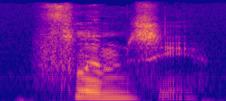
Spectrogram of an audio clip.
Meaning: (adjective) Likely to bend or break under pressure; easily damaged; frail, unsubstantial
- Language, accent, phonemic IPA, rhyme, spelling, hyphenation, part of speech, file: English, General American, /ˈflɪmzi/, -ɪmzi, flimsy, flim‧sy, adjective / noun / verb, En-us-flimsy.ogg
